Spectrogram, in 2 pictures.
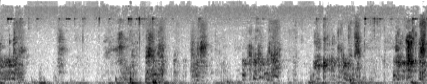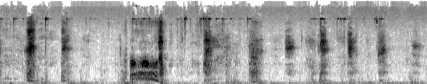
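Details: Jack Russell Terrier growling and snarling while playing, a long run of uneven, gritty bursts and snorts over thirteen seconds, some sharper and louder, with a steady low hum underneath.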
